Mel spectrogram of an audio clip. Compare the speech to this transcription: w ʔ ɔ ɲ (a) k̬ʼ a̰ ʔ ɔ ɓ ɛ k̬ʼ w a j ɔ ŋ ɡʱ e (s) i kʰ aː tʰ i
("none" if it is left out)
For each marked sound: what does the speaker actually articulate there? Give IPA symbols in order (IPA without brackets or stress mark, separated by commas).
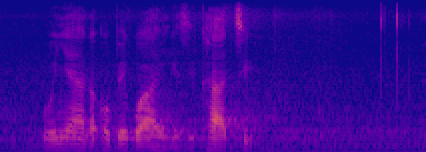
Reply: a, z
